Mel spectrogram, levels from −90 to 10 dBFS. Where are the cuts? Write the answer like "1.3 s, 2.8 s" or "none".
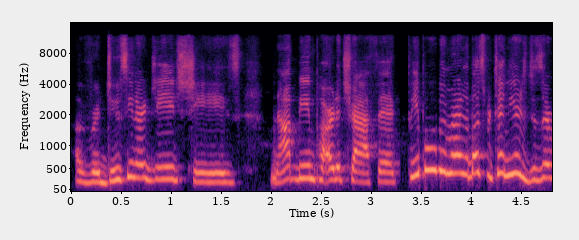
3.2 s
